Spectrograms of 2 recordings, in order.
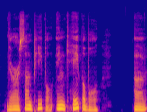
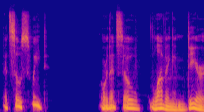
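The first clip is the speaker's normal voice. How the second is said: mock teary gushing; 5 semitones higher, 3 dB quieter than usual. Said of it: "now I have to hold back the tears".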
